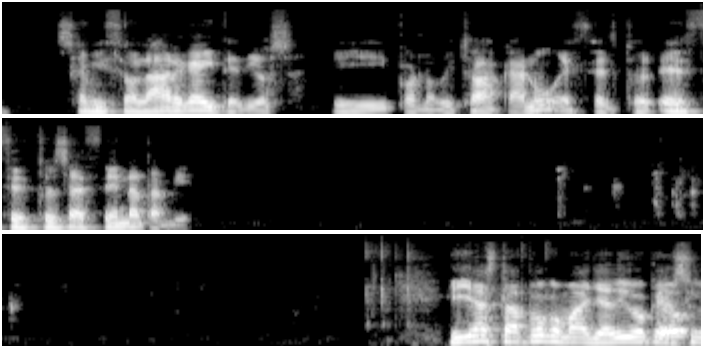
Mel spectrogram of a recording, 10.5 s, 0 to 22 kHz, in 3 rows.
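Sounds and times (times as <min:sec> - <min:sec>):
speech: 0:00.3 - 0:04.6, 0:09.2 - 0:10.4
typing on a mechanical keyboard: 0:08.8 - 0:09.1.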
